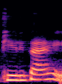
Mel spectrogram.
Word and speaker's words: PewDiePie: And the first guy says, PewDiePie. Is that how you say it? – PewDiePie, yeah.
